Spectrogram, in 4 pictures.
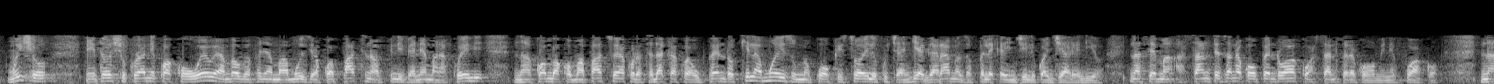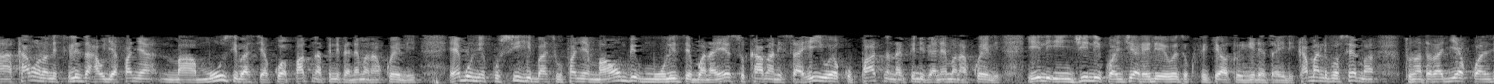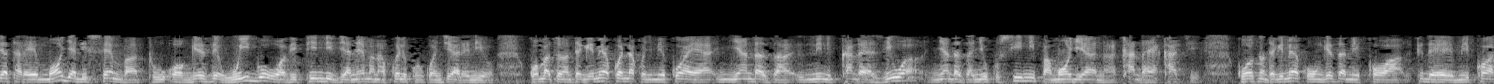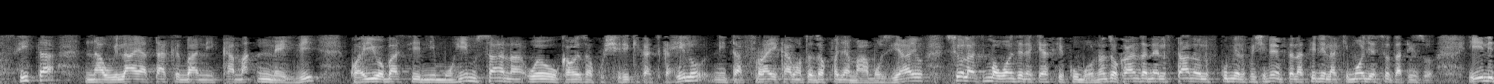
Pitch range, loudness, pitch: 110-140 Hz, -13 LUFS, 125 Hz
